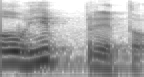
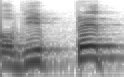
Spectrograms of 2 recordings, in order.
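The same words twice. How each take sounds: First: "অভিপ্রেত" as obhippreto; correct final O. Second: "অভিপ্রেত" as obhippret, stopping on T; final vowel dropped. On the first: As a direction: sound the O ending of "অভিপ্রেত". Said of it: "correct উচ্চারণ হচ্ছে". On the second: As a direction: cut "অভিপ্রেত" off at the t. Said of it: "শব্দটা কিন্তু অভিপ্রেত না". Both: Shown as a demonstration.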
